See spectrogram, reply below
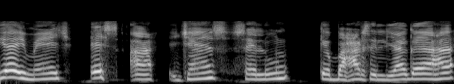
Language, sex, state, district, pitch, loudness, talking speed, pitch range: Hindi, male, Bihar, Sitamarhi, 245 Hz, -17 LUFS, 145 wpm, 230-270 Hz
